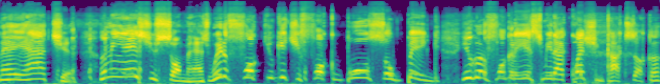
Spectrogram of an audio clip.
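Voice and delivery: put-on New York Queens accent. Quoting a film character with a very thick Queens dialect: thick Queens New York accent. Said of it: "he has a very thick Queens, New York dialect like this".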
